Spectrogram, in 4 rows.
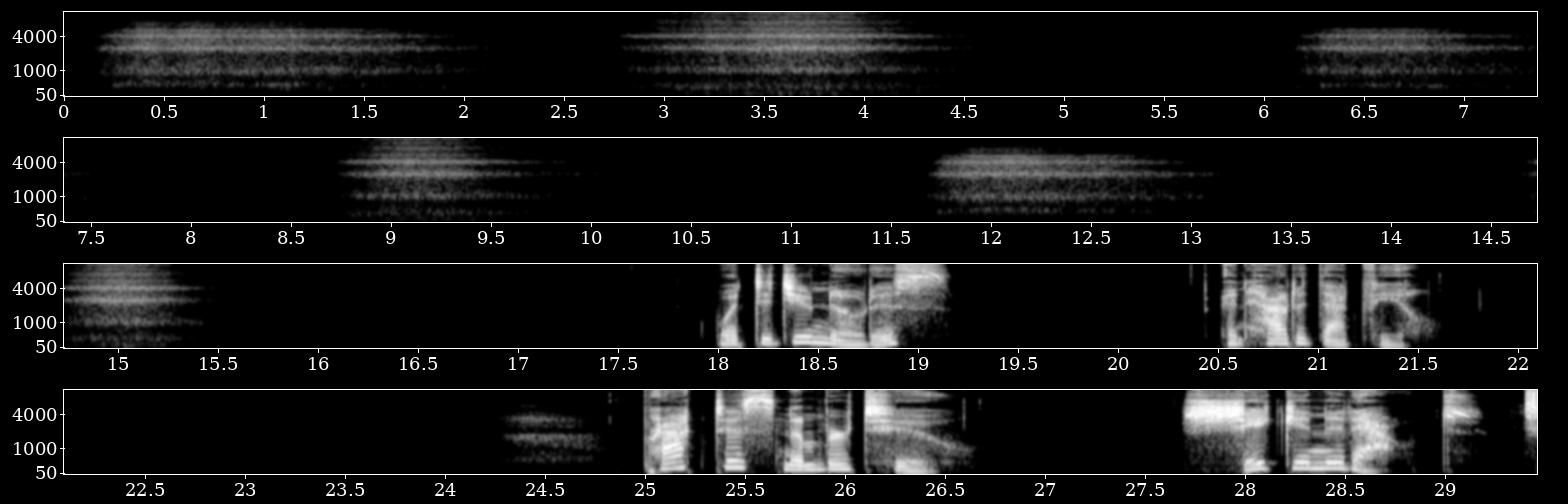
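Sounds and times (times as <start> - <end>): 
slow deliberate breathing in and out: 0.2 - 2.2, 2.8 - 4.8, 6.2 - 7.6, 11.7 - 13.2, 24.3 - 24.8
speech: 18.0 - 19.2, 20.5 - 21.6, 25.0 - 26.6, 27.7 - 29.2.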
